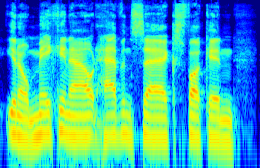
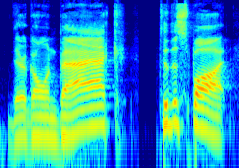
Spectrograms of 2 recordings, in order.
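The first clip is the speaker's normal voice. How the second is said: usual speaking voice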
